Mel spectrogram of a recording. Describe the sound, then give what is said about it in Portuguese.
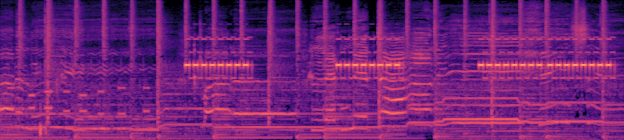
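A telephone rings in three short bursts of rapid, trilling pulses as an outgoing call is placed, loud, set over a steady musical backing that plays throughout with no talking. “Não, rapaz, por que você não liga pra ela, mano? Liga pra ela lá.”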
